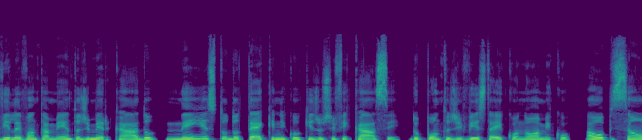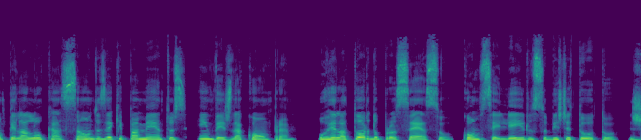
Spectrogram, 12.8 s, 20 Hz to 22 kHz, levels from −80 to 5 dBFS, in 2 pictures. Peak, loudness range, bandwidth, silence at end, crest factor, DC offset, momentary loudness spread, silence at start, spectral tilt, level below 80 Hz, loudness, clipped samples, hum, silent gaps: -2 dBFS; 2 LU; 16 kHz; 0 s; 16 dB; under 0.1%; 6 LU; 0 s; -5.5 dB/octave; -50 dBFS; -19 LUFS; under 0.1%; none; none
